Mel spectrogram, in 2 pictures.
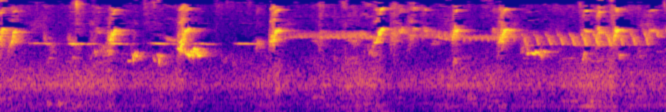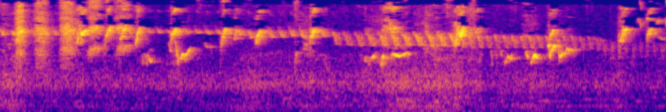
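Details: European bee-eaters in a calling group: a steady run of liquid, rolling trills, some drawn out for a second or more, interleaved with short sharp chips from other birds.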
